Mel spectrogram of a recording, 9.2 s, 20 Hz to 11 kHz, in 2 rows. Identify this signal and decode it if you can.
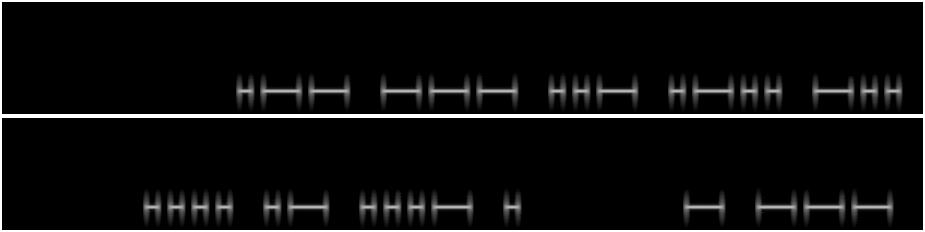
Morse code, heard as a keyed tone, about 20 wpm, 700 Hz. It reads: WOULD HAVE TO
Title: 2x Word-Spacing - Sets of 3 Words - 20wpm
